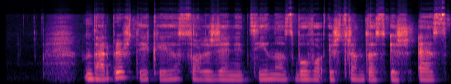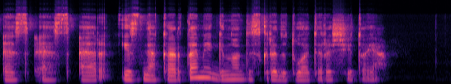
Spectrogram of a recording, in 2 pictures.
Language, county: Lithuanian, Alytus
